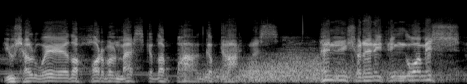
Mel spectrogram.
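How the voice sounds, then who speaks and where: An actor playing a grandiose, menacing pagan cult leader, declaiming and scheming in 1930s radio drama style. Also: male voice, fairly high pitch, brisk, vocal fry. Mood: sly, scheming. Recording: noisy 1930s radio transcription recording.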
